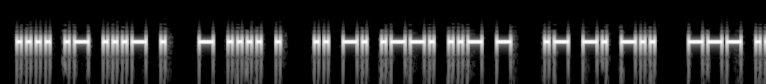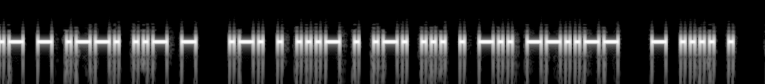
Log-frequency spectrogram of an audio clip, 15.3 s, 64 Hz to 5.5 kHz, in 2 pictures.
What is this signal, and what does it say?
Morse code, heard as a keyed tone, about 25 wpm, 600 Hz. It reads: HAVE THE INPUT AND OUTPUT REVERSED, THE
